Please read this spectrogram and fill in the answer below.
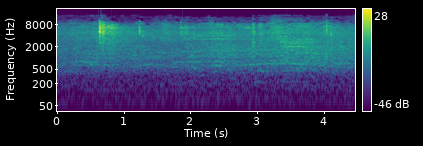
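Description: Ice hockey arena sound: steady crowd chatter and voices, with a sharp clack of hockey stick on puck about two-thirds of a second in and fainter clacks a couple of times after.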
